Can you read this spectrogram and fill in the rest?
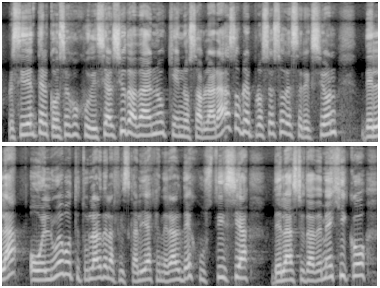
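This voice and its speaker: A woman's voice: fairly high pitch, dark tone. A woman news anchor interviewing a guest with polite, conversational questions.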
